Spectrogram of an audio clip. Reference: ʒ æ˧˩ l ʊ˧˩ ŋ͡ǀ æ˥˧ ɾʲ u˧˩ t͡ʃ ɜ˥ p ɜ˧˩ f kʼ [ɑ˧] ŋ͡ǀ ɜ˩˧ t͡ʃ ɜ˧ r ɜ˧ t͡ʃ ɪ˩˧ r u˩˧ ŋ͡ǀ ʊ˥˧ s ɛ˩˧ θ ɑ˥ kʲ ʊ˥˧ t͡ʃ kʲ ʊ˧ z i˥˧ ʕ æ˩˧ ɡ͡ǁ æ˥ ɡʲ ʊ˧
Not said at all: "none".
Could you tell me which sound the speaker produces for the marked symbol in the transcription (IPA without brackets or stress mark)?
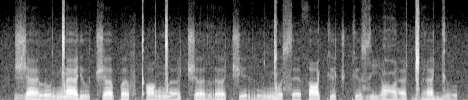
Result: ɑ˧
